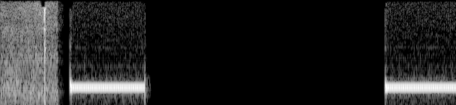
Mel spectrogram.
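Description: A telephone ringback tone while calling the company Stepinform: a steady mid-pitched beep lasting about a second, a long silent gap of several seconds, then the beep starts again, after a brief burst of line hiss.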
